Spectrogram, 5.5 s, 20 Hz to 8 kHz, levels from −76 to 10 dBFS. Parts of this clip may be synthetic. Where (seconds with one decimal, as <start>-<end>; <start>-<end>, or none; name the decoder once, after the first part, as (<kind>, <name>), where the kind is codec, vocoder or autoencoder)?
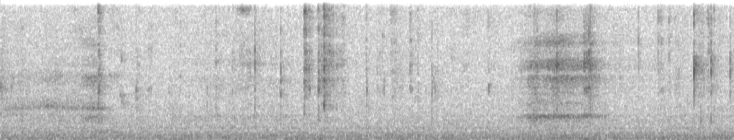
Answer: none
